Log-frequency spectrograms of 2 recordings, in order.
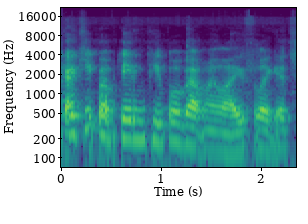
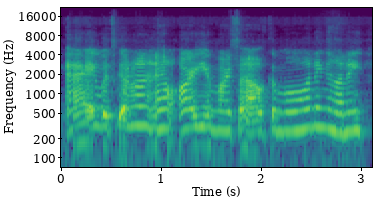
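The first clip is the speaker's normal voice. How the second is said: high, loud, cheerful hello; excited greeting; 9 semitones higher, 5 dB louder than usual. Real, not acted. Streamer welcoming a viewer to the live, excited greeting. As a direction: greet an arrival with raised pitch and energy.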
